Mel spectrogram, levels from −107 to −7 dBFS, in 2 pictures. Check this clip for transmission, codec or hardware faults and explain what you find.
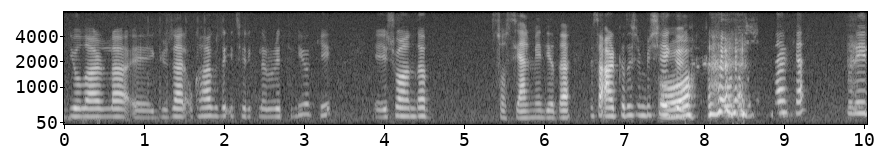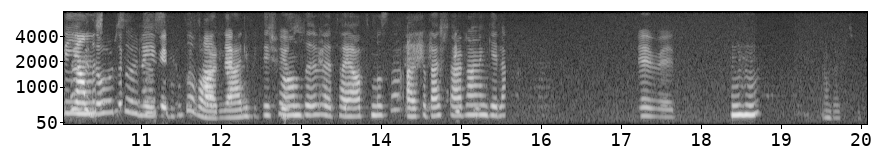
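Three faults affect this speech recording: GSM interference early on, and then repeated double-talk suppression and echo leakage from an echo canceller that isn't keeping up.

GSM signalling bursts, 1.04 to 2.00 s: A nearby 2G phone was exchanging short signalling bursts with its network rather than carrying a call. The audio circuitry rectified that radio energy and turned it into sound. The result is a galloping dit-dit-dit of brief buzzes repeating at 217 Hz, sitting well below the speech level.

Speech suppressed in double talk, 7.87 to 8.94 s, 10.53 to 12.75 s and 13.19 to 15.24 s: This is likely an echo canceller that couldn't separate the near talker from loudspeaker echo while both sides spoke at once, so it pulled the whole signal down. The speech dips sharply, losing something like 20 to 25 dB at its deepest.

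Echo leak, 8.46 to 8.70 s, 9.06 to 9.13 s, 12.90 to 13.05 s and 15.69 to 16.07 s: Loudspeaker sound the canceller failed to remove was sent back down the line, likely because it let residual echo through. A copy of the speech returns 310 ms late, in short scraps. The copy near 8.5 s is almost as loud as the speech, the one near 13 s is clearly quieter, and the others are faint. Above all of this, the call's microphone processing leaves no content over 8 kHz.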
